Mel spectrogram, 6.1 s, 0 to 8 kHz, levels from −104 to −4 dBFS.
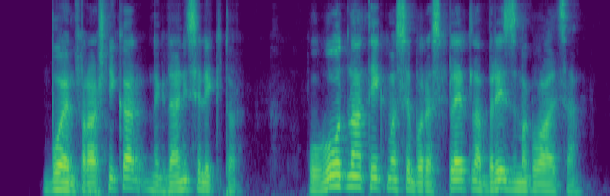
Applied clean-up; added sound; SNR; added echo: neural mask model DeepFilterNet 3.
